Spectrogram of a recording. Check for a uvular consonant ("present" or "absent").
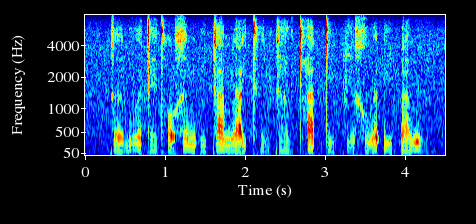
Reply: absent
